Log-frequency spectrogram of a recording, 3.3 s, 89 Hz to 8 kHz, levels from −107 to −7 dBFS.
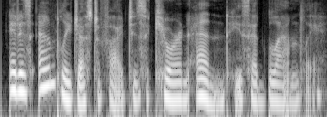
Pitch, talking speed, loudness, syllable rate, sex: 190 Hz, 200 wpm, -19 LUFS, 5.5 syllables/s, female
